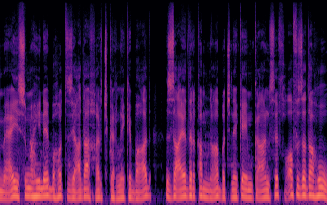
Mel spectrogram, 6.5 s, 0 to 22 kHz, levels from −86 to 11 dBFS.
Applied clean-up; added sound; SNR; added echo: neural mask model DeepFilterNet 3.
